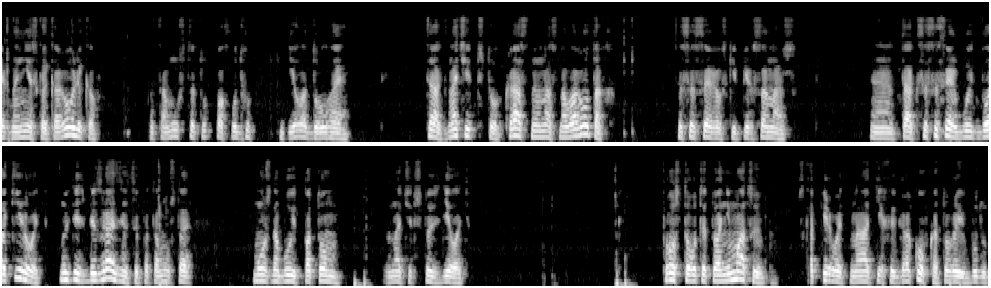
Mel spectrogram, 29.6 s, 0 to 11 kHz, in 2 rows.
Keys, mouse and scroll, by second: 1.0-1.9 middle drag, 10.0-11.0 drag, 17.2 KP_7, 20.3 r, 23.5 click, 24.3 g, 26.4 click, 29.2 r.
